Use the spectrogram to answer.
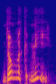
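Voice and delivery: put-on high, teasing young woman; retort. A narrator's reading. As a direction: snap back playfully. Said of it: "Daisy retorted".

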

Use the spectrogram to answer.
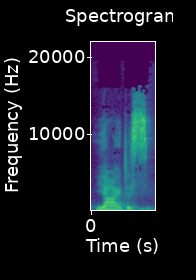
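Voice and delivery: ordinary talk, nothing marked

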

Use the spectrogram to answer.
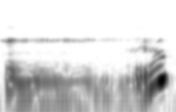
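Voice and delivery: drawn-out moo sliding up into a question; hesitant moo. Acted. Dan attempting to answer the cow, hesitant questioning moo. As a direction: start slow and unsure, then swoop up high. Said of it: "And Dan said".

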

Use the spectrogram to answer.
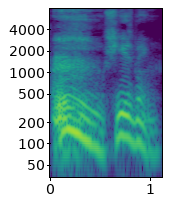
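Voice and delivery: clearing throat, choking; coughing to clear the throat. Real, not acted. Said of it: "Choking here".

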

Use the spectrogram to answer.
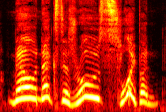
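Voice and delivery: high, drawn-out Boston accent; slow, hammed-up Northern US accent. Shown as a demonstration. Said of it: "like I'm from up north".

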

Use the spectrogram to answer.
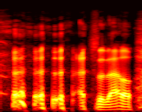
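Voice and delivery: high burst of laughter, then slow laughing words. Real, not acted. Laughing at son's boast.

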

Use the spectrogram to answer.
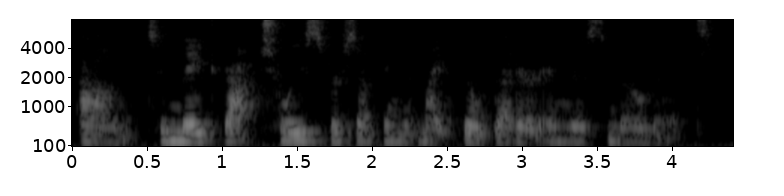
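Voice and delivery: ordinary talk

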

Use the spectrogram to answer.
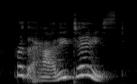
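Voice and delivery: high-pitched giant's interjection; excited cry. A narrator's reading. BFG butts in on the army head, crying out. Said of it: "cried the B F G".

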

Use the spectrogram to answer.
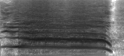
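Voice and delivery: loud mock panicked scream; screaming Quint. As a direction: imitate Quint screaming in terror. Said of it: "screaming insanely".

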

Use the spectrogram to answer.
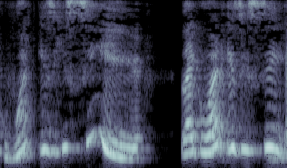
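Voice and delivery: high, drawn-out bewildered question; baffled disbelief. Retold or imitated. Wife wondering at her husband's loving look, baffled. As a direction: ask it high, truly puzzled by the admiration.

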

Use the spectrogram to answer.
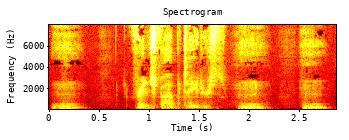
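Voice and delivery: low, soft, grunting Sling Blade voice; quiet low grunts around french fried potatoes; Carl from Sling Blade. Retold or imitated. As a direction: mumble it slow like Carl. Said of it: "he's like".

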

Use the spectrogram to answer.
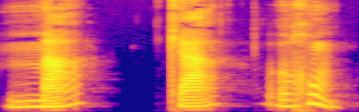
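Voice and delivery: "macaron" very slowly, split ma, ka, ron; "macaron" in three spaced French syllables; repeat-after-me model. Shown as a demonstration. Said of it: "Repeat after me".

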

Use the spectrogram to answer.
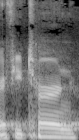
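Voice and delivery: ordinary talk, nothing marked

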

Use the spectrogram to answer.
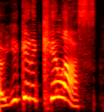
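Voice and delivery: high-pitched alarmed protest; crying out. A narrator's reading. Joe to the coach poking them, crying out. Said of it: "cried Joe".

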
